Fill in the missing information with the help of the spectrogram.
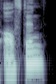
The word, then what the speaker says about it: Alston: I'm Bryan Alston, and my name is spelled B-R-Y-A-N. And my last name is Alston, A-L-S-T as in train, O-N.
